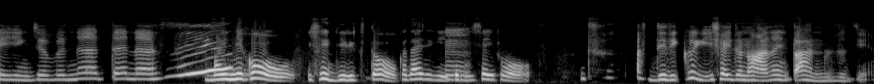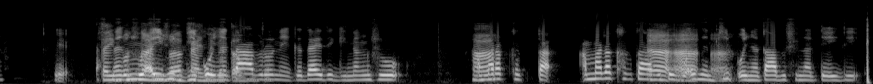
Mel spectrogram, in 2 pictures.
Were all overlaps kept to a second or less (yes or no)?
no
